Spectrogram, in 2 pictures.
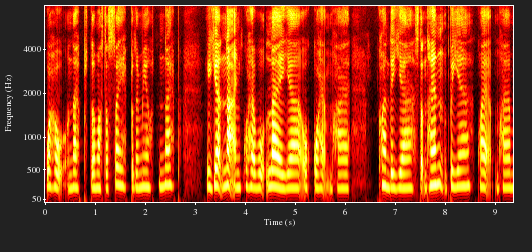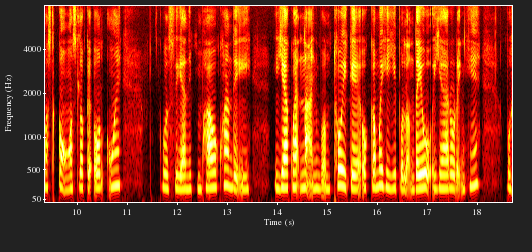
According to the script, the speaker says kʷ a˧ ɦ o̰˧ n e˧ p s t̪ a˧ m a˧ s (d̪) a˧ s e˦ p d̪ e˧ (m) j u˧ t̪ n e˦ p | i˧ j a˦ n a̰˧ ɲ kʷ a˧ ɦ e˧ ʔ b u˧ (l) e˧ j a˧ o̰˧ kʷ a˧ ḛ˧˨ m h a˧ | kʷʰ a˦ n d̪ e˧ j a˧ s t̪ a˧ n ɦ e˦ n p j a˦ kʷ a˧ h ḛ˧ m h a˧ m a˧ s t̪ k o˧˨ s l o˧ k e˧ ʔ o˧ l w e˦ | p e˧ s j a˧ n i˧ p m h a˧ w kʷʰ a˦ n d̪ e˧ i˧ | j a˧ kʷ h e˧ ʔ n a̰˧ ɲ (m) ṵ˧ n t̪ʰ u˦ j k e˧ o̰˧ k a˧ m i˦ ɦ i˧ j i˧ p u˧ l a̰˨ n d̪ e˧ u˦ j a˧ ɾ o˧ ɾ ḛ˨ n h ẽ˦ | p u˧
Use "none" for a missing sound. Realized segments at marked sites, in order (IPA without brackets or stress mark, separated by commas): t̪, m, l, b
